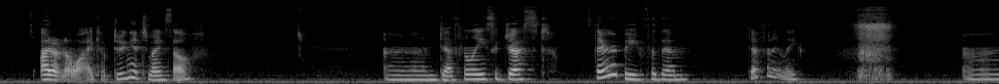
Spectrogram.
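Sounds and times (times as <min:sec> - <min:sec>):
speech: 0:00.4 - 0:02.1, 0:03.8 - 0:09.0, 0:09.6 - 0:09.9
wet nasal sniffle: 0:08.4 - 0:09.0.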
